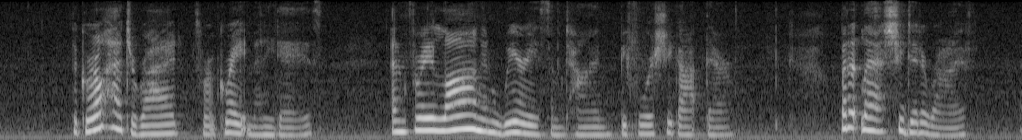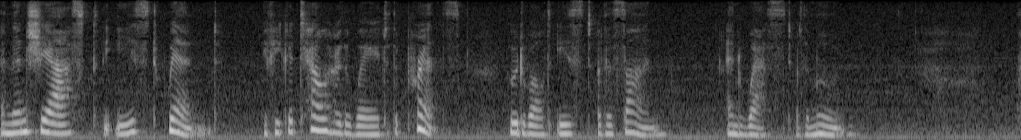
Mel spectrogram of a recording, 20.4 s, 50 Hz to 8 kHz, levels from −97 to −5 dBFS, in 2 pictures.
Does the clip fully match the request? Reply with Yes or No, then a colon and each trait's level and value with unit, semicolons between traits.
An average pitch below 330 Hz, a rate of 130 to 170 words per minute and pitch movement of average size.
Yes: high, 190 Hz; average, 160 wpm; average, 5.0 semitones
